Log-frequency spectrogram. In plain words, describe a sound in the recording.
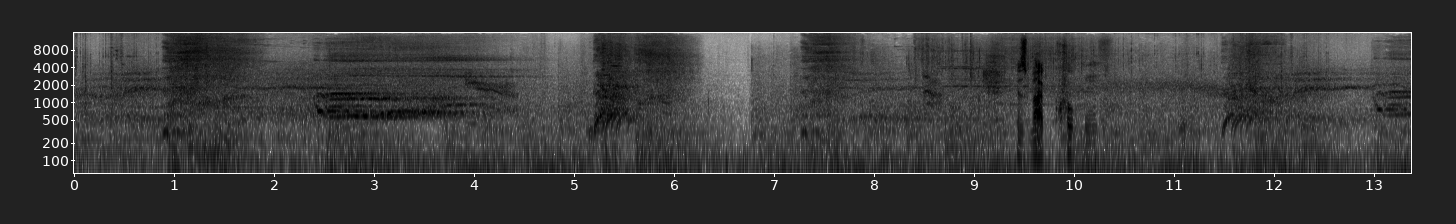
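Fire magic whooshes and crackles.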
